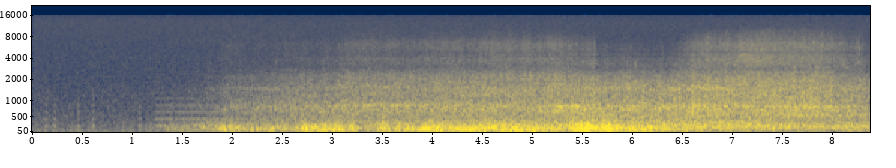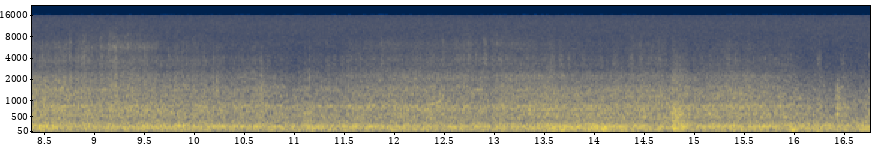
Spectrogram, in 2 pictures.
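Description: A car's engine running close by. It comes in about a second and a half in, swells loudest a few seconds later, then settles to a steady rumble.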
